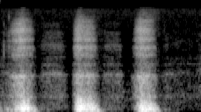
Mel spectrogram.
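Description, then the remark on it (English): A voice imitates heavy panting from running down a road: three loud, breathy huffs in a steady rhythm, each about a third of a second long, with short silent gaps between them. “And I'm panting.”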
